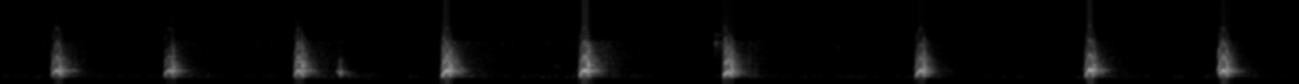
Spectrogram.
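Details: On a fence in Southern Ontario, Canada, an American robin chirps repeatedly as a warning to stay away. Nine short, sharp notes come at uneven intervals of about a second, one followed by a faint softer note. No other sounds.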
